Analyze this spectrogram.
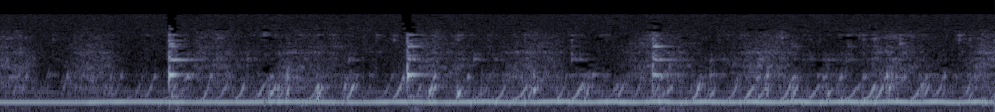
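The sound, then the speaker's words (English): Three sharp taps on glass, about a second apart, ring out over a steady low hum and a rapid bubbling, pulsing gurgle. No one speaks. “Tap on the glass.”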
